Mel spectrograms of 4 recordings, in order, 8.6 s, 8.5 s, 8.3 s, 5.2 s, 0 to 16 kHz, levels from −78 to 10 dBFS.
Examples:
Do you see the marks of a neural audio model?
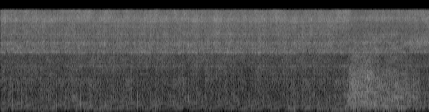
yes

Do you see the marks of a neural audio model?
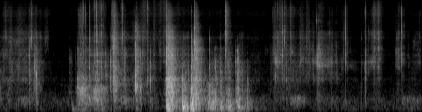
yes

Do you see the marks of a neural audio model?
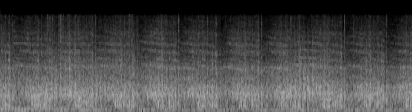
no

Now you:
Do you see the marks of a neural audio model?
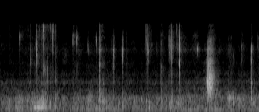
yes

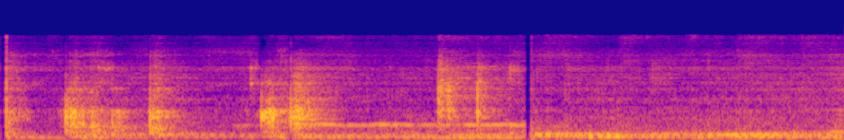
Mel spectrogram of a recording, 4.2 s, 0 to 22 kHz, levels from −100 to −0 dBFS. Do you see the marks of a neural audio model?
yes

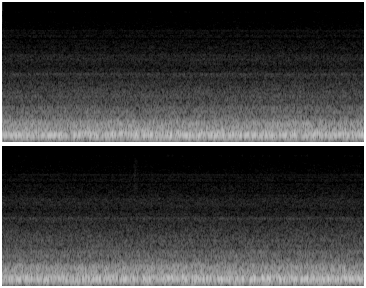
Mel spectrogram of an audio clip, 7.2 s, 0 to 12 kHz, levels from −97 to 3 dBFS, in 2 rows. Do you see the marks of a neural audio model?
no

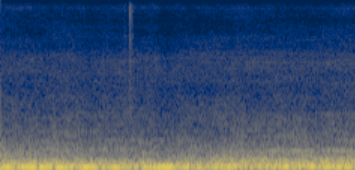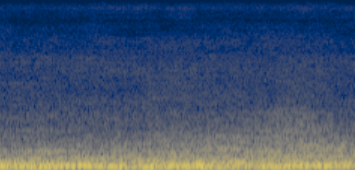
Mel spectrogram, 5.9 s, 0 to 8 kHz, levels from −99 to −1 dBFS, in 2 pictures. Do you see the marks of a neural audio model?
yes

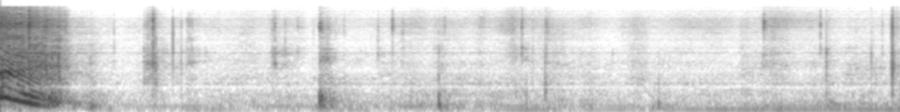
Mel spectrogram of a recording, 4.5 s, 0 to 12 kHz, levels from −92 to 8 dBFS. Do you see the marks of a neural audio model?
yes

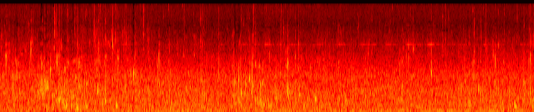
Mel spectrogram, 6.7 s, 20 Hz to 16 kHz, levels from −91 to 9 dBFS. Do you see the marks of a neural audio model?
no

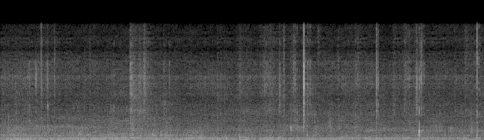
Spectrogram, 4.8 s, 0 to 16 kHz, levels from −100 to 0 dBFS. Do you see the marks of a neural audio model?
yes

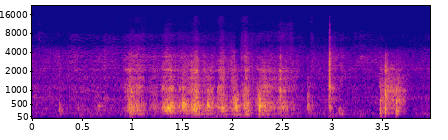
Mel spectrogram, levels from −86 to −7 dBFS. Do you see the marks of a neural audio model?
yes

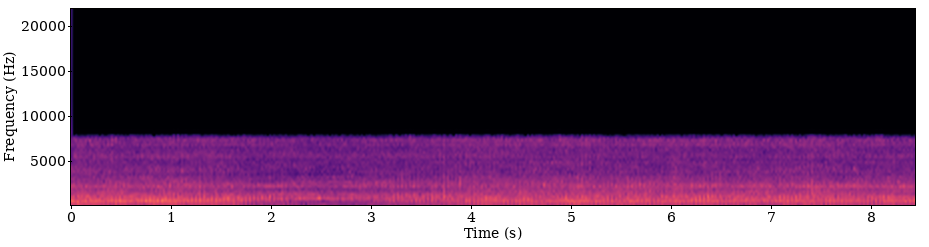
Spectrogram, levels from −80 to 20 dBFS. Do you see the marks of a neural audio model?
yes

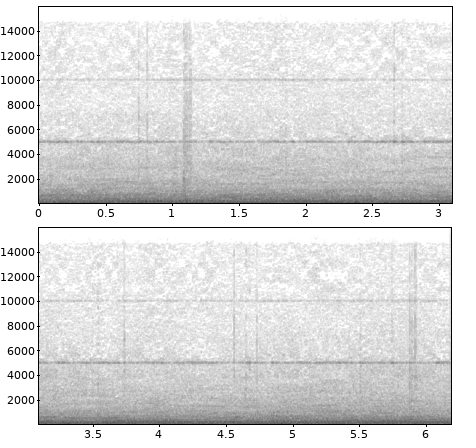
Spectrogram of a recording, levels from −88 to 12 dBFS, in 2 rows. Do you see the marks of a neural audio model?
yes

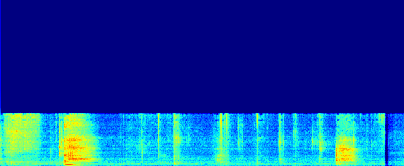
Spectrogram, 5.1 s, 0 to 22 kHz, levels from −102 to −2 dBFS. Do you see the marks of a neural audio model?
yes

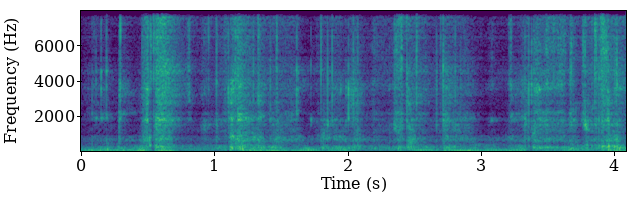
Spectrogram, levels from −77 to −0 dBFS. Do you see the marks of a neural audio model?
yes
